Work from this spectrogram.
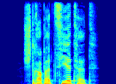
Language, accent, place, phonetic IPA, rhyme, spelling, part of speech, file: German, Germany, Berlin, [ˌʃtʁapaˈt͡siːɐ̯tət], -iːɐ̯tət, strapaziertet, verb, De-strapaziertet.ogg
- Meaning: inflection of strapazieren: 1. second-person plural preterite 2. second-person plural subjunctive II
